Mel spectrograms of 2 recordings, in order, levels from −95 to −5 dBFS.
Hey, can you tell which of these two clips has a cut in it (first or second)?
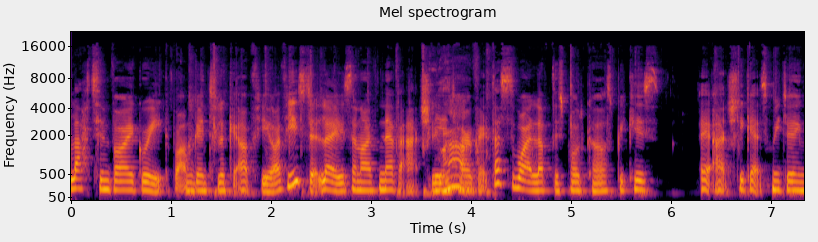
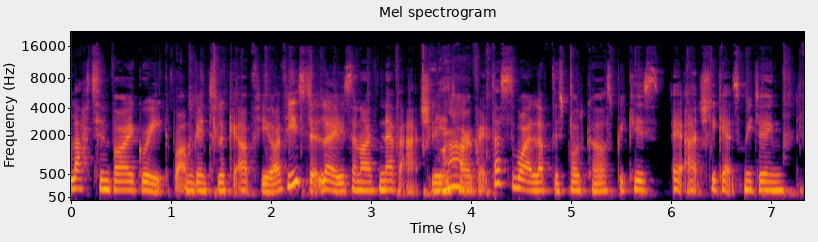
second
